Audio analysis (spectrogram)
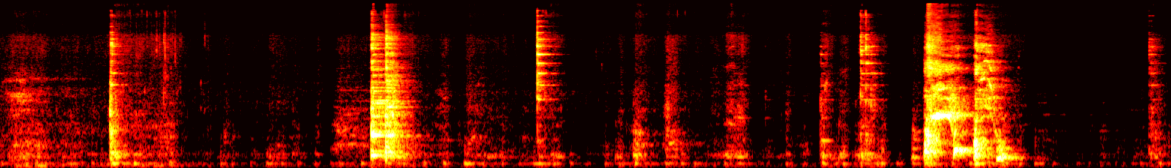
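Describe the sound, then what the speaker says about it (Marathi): Choking coughs from pungent roasting spices in a kitchen, several sharp separate coughs spread through the stretch, mixed with clinks of pots and utensils and quiet gaps between. "आता इथं झालाय ठसका"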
